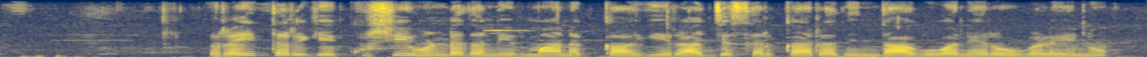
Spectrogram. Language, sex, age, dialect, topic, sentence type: Kannada, female, 41-45, Central, agriculture, question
